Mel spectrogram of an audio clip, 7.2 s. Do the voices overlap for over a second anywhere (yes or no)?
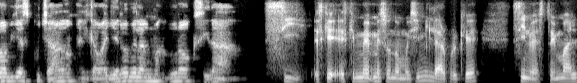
no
